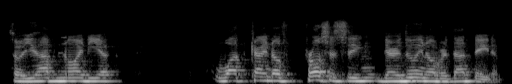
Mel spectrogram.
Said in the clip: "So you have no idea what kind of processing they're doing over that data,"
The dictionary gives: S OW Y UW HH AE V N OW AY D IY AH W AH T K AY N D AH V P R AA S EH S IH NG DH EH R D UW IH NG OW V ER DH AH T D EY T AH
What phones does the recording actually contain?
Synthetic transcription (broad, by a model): S OW Y UW HH AE V N OW AY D IY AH W AH T K AY N D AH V P R AA S EH S IH NG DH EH R D UW IH NG OW V ER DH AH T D EY T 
